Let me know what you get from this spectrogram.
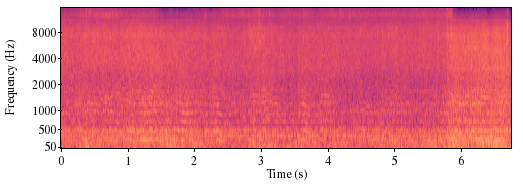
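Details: Extremely active honey bee hive, third on the row, with bees entering and departing; a rich, steady hum of many wings, slightly louder near the end as bees pass close.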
